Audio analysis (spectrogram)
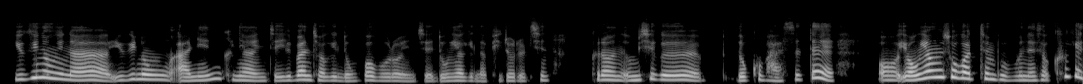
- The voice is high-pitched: Yes, high, 200 Hz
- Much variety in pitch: No, average, 4.5 semitones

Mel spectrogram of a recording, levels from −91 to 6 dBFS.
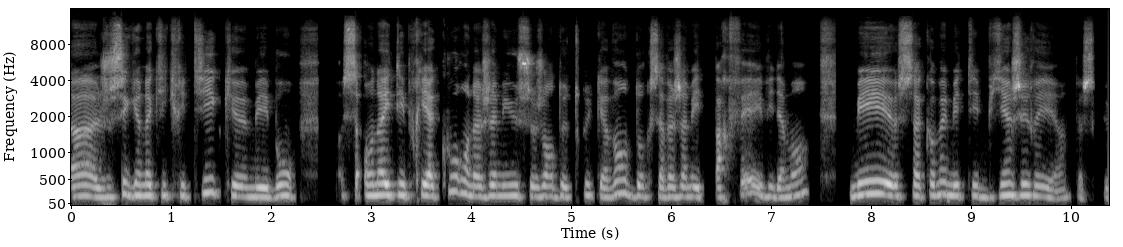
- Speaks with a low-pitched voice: No, high, 195 Hz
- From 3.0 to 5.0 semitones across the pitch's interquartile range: No, narrow, 2.4 semitones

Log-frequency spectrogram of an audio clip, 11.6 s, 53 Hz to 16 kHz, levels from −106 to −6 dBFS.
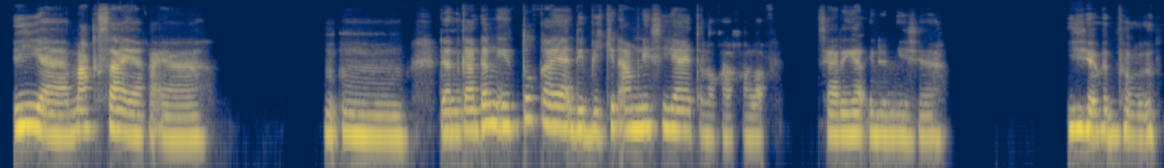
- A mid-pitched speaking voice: Yes, medium, 175 Hz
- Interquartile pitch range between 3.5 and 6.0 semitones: Yes, average, 4.0 semitones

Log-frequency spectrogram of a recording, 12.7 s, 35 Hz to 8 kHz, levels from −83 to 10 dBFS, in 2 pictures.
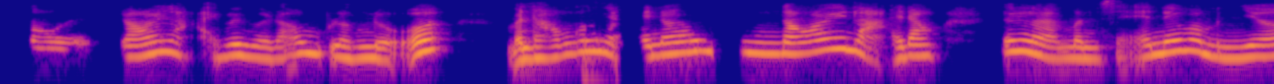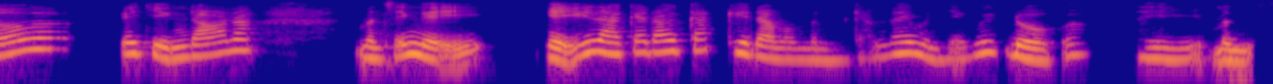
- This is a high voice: Yes, high, 225 Hz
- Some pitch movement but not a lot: No, wide, 5.8 semitones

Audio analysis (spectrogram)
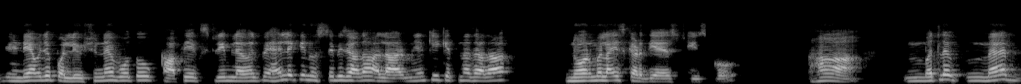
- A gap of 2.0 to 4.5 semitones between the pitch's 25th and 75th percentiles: Yes, narrow, 2.6 semitones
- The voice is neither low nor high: Yes, medium, 175 Hz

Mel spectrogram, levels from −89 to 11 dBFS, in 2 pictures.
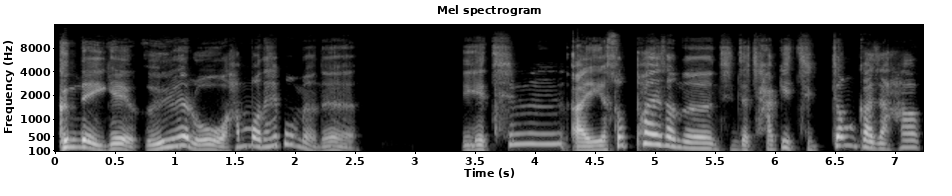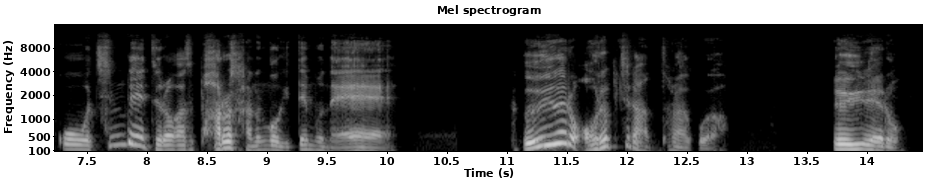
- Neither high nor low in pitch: Yes, medium, 155 Hz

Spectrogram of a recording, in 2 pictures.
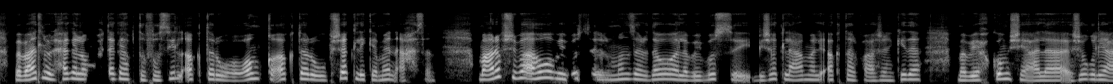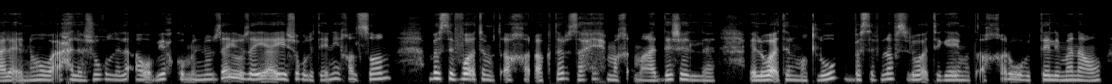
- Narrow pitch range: No, average, 3.6 semitones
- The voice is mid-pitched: No, high, 220 Hz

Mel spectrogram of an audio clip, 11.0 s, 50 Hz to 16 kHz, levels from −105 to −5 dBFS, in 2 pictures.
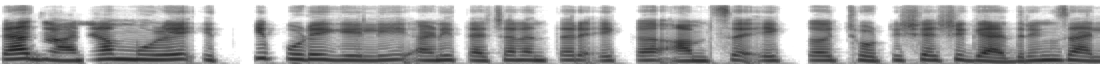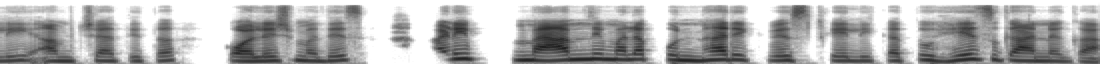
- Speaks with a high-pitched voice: Yes, high, 215 Hz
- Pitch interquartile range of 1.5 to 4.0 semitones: Yes, average, 3.3 semitones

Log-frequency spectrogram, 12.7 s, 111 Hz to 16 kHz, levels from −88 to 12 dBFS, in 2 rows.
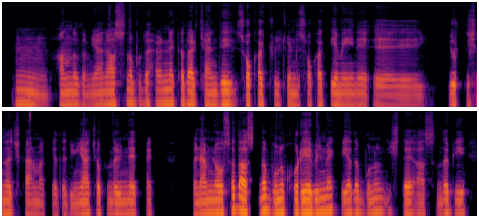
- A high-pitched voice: No, low, 115 Hz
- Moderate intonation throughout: No, narrow, 1.5 semitones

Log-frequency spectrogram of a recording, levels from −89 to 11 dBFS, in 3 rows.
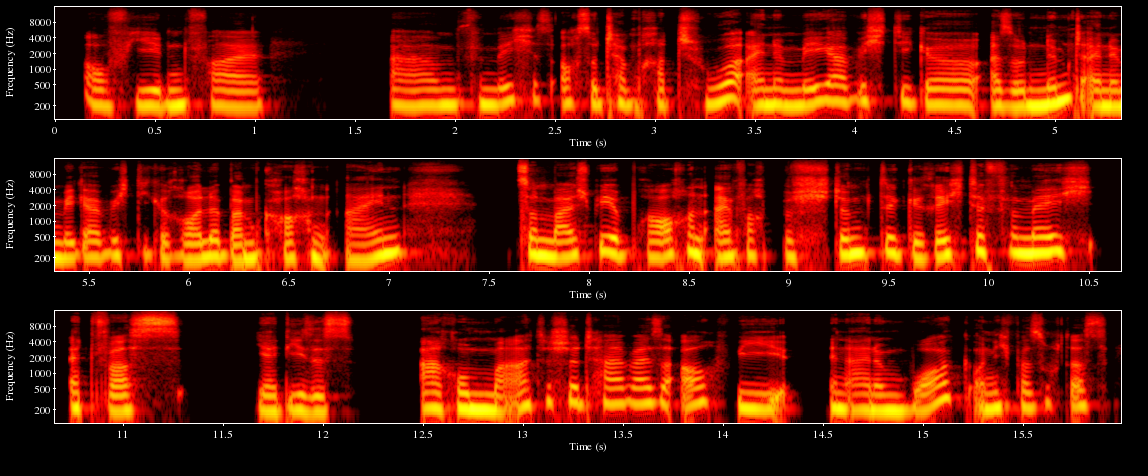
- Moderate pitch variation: Yes, average, 3.0 semitones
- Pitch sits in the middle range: No, high, 215 Hz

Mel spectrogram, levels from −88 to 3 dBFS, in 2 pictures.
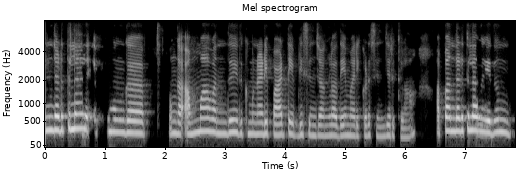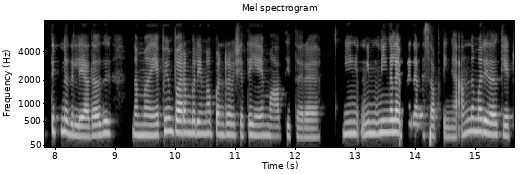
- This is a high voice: Yes, high, 235 Hz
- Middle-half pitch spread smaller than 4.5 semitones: Yes, average, 4.0 semitones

